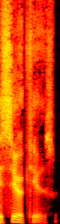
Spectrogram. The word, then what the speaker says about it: Syracuse: And we have Archimedes, the astronomer, uh, from the Greek colony of Sy, we say Syracuse. They pronounced it differently.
